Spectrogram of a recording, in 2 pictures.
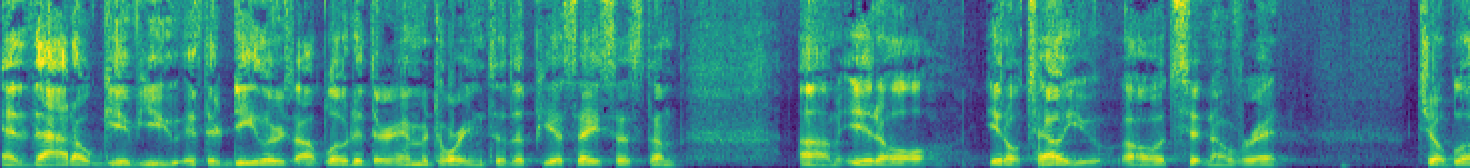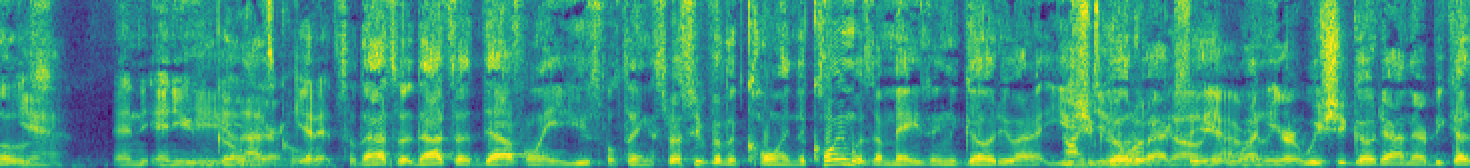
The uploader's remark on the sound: From The 2017 NSCC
